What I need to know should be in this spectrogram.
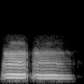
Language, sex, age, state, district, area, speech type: Assamese, female, 60+, Assam, Lakhimpur, urban, conversation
